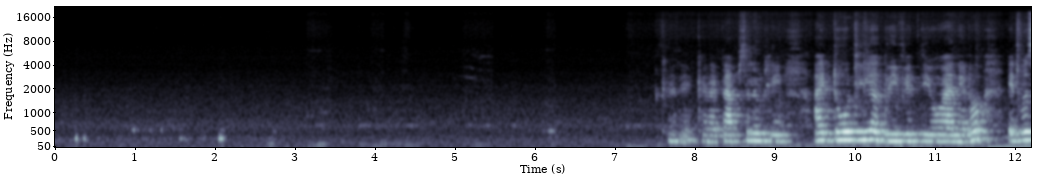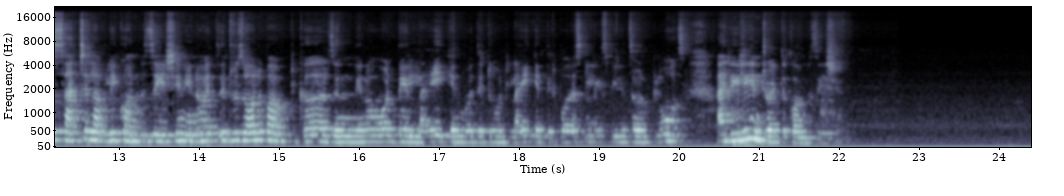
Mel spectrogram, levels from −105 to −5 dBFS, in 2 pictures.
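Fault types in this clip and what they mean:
DC step: at 11.67 s the waveform's zero line jumps by about -42 dBFS and holds to the end, heard as a low thump, visible as a low-frequency spectrogram flash.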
